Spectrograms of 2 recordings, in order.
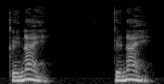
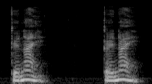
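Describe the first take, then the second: Both takes have the same delivery.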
